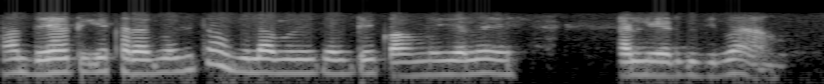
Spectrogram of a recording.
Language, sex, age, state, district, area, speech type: Odia, female, 60+, Odisha, Jagatsinghpur, rural, conversation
